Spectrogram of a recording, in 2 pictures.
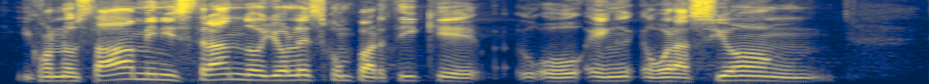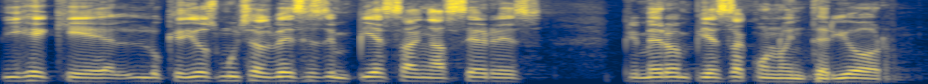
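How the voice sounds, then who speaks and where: A man's voice: mid-range voice, steady tone, normal speed. A young male pastor, a native English speaker, preaching a sermon with casual asides and restarts.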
